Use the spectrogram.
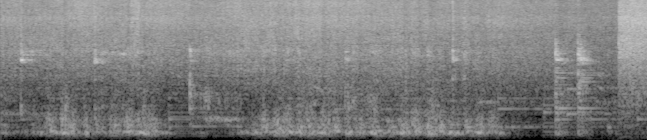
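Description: Cured fish being stir-fried in a hot wok, a steady loud sizzle with repeated scraping and tossing strokes of the spatula, continuous throughout with brief clinks near the end.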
